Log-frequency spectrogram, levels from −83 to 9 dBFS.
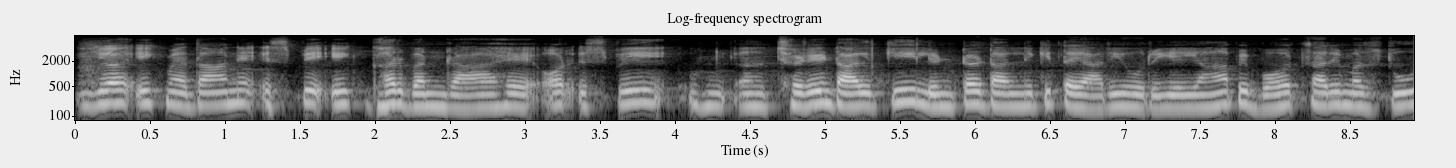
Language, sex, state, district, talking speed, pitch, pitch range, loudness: Hindi, female, Punjab, Kapurthala, 180 wpm, 180 Hz, 170-190 Hz, -17 LUFS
